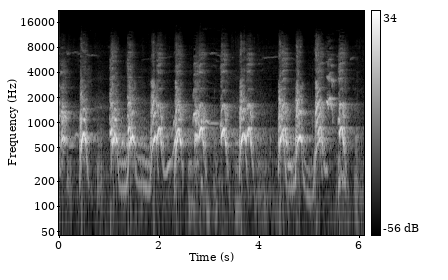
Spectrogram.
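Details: Dog barking quickly and doggedly at a wild boar, recorded 29 December 2017: sharp, bright barks in uneven quick bursts, often two in a row, steady and insistent over a quiet background.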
